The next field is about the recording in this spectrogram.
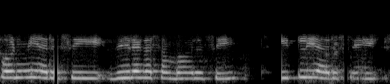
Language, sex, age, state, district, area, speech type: Tamil, female, 18-30, Tamil Nadu, Nagapattinam, rural, conversation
